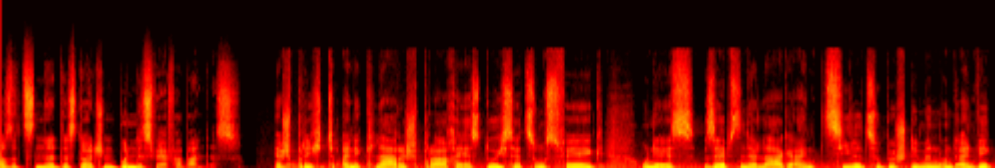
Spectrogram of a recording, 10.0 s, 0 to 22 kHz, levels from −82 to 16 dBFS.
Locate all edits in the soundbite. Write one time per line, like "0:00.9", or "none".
none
